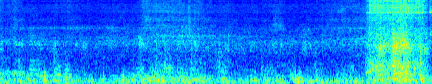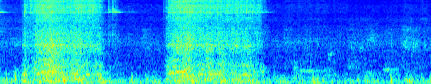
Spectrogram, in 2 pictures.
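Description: A sewing machine stitching the lining at the upper neckline of a jumpsuit, running in about three steady whirring bursts of a few seconds each over a constant low background hum.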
